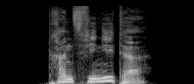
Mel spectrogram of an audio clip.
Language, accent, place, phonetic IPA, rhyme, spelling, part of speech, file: German, Germany, Berlin, [tʁansfiˈniːtɐ], -iːtɐ, transfiniter, adjective, De-transfiniter.ogg
- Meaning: inflection of transfinit: 1. strong/mixed nominative masculine singular 2. strong genitive/dative feminine singular 3. strong genitive plural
